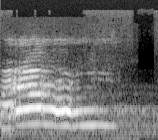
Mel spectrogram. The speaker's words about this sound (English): Where am I now? Is that a cat?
